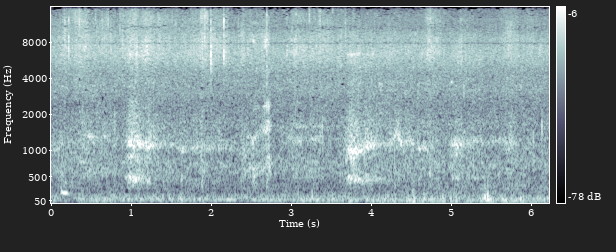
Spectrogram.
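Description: Outdoor ambience with a steady low rumble and two faint, distant calls, one about a second in and one a little past the middle.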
